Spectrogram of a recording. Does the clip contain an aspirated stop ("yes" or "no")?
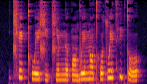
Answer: yes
